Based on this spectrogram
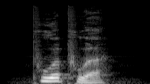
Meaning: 1. the colour purple 2. purpure; purple in heraldry
- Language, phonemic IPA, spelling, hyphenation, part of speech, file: German, /ˈpuːɐ̯puːɐ̯/, Purpur, Pur‧pur, noun, De-purpur.ogg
